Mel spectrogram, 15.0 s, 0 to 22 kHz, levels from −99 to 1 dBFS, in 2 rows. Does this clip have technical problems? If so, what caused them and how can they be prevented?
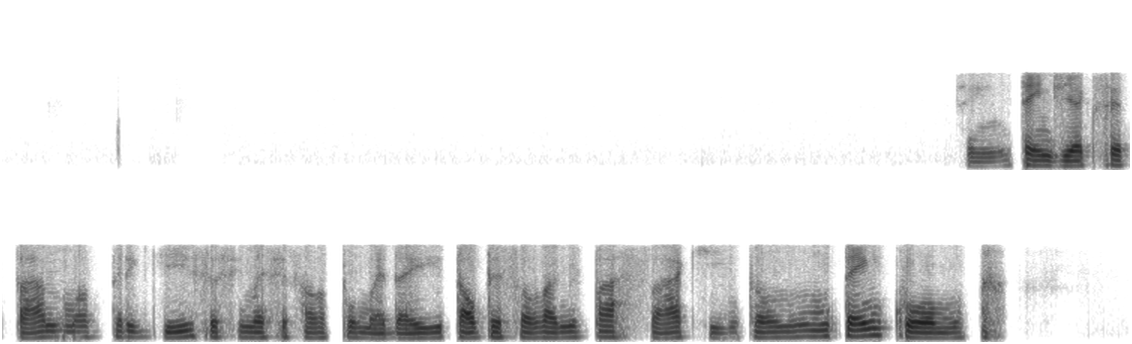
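Yes. VoIP packet loss concealed by the speech codec occurs at 1.17 to 1.45 s (gaps up to 120 ms), 7.87 to 8.09 s and 12.31 to 12.46 s. The decoder extrapolates its last pitch and filter with falling gain, so speech turns into a buzzy tone or coloured noise that fades. A spectrogram shows flat, smeared harmonics, and the waveform shows a decaying envelope. Forward error correction, an adaptive jitter buffer and a less congested network path would prevent it.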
